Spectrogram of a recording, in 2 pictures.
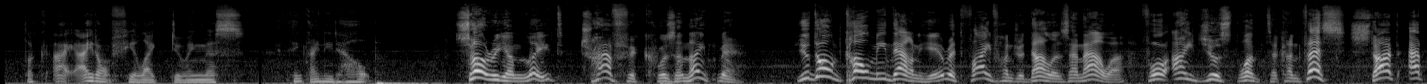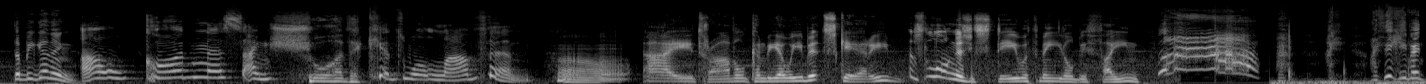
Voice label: character VO; voiceover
